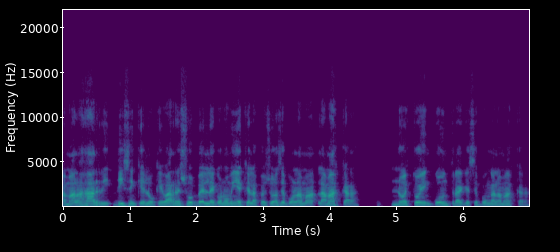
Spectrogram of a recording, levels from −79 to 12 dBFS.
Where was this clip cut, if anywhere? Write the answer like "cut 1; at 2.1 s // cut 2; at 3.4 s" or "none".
cut 1; at 4.8 s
